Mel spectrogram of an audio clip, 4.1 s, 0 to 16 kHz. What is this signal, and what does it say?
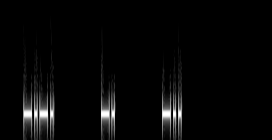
Morse code, heard as a keyed tone, about 29 wpm, spaced as for 10 wpm, 700 Hz. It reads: CND
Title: USA Call Signs - 6 Characters - 6x Character Spacing - 30wpm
